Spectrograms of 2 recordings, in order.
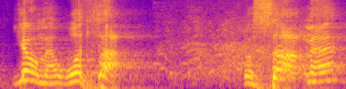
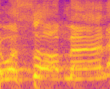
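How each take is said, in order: First: Put-on slow, drawn-out street-kid "yo"; wannabe gangster greeting. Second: Higher, shouted mock "What's up, man"; wannabe gangster greeting. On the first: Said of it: "This is how he talks to me". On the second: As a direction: ham up the kid's street act. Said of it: "He's waving gang signs at me".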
